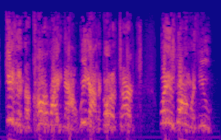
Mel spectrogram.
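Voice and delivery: loud, high furious yell; angry parent yelling. Retold or imitated. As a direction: bark at the kids like a frazzled parent. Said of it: "They're not like".

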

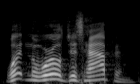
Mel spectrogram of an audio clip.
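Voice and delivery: usual speaking voice

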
